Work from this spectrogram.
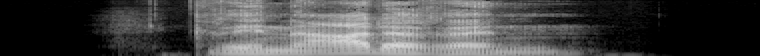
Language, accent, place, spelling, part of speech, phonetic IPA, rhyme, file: German, Germany, Berlin, Grenaderin, noun, [ɡʁeˈnaːdəʁɪn], -aːdəʁɪn, De-Grenaderin.ogg
- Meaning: female Grenadian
